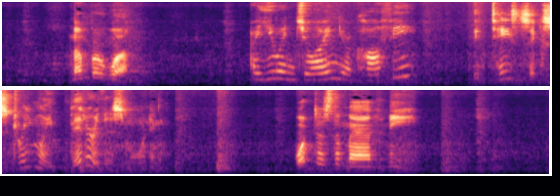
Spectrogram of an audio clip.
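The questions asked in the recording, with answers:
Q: What does the man mean?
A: He doesn't like the coffee because it is very bitter.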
